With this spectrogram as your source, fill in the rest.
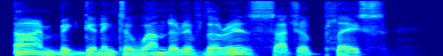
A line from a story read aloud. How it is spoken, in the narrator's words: grunted Temple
